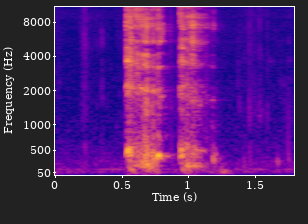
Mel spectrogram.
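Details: Person who says they are still really sick, coughing while recording a gaming video: two harsh, forceful coughs in quick succession in a quiet room.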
